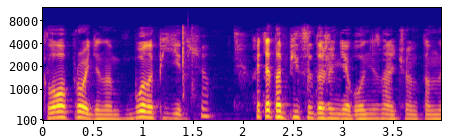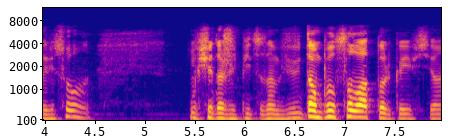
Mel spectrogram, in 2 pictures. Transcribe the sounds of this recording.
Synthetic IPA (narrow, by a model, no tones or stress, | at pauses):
ɡlˠəvɐpɾojdʲɪnəbonəpʲɪtʲit̪fsʲo | xɐtʲat̪ampʲit̪sɨd̪aʐɨnʲebɨlˠənʲɪznajʊt͡ɕoɐnat̪amnəɾʲɪsovənə | vɐpɕːe̞d̪aʐɨpʲit̪sɨt̪amt̪ambɨlˠsɐlˠat̪ːo̞lʲkəɪfsʲo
